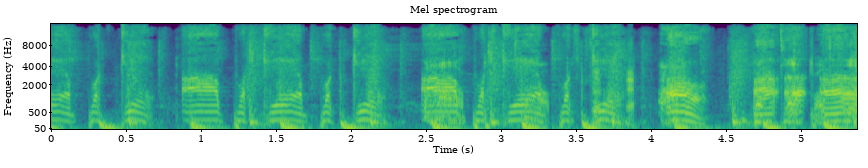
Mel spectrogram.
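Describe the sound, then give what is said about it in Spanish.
The garbled, quacking voice of Disney's Donald Duck chatters loudly and continuously in rapid, nasal bursts, like an excited, unintelligible rant. “El Pato Donald, el gran gruñón del universo Disney clásico, celebra su día y nosotros os recordamos cómo sonaba la voz de este personaje”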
